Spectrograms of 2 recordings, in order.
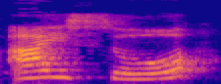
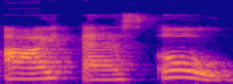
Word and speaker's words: ISO: So we've got the example of ISO or ISO. Both pronunciations are possible.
